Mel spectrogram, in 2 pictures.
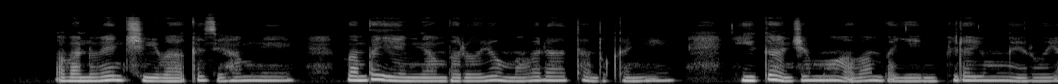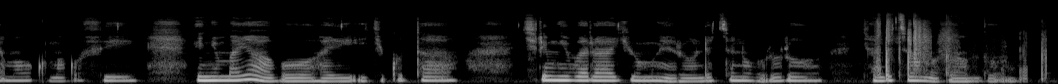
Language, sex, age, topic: Kinyarwanda, female, 18-24, health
